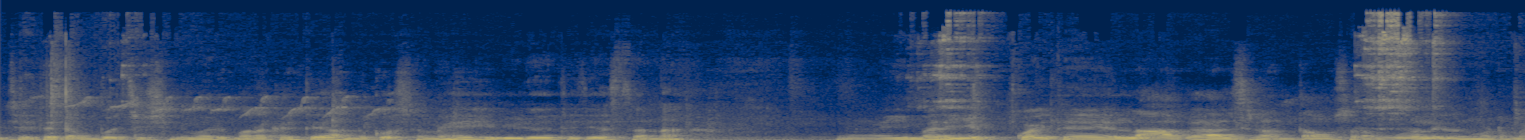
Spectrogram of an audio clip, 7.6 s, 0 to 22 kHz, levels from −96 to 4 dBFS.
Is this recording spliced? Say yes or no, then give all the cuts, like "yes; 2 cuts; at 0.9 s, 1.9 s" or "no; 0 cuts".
no; 0 cuts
